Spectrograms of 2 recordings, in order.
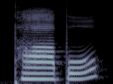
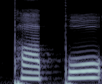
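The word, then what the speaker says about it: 바보: This word is pronounced as pabo, not papo or babo, okay?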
